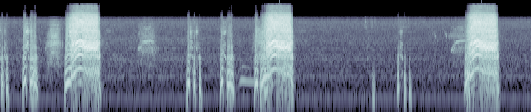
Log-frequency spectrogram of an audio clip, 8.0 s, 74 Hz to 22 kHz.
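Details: Eurasian eagle-owl in the Eifel, recorded 11 April 2014: loud, harsh, rasping screeches of about half a second, spaced a few seconds apart, with short clicks and faint lower tonal notes between them.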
